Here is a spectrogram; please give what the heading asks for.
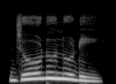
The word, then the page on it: ಜಡಿನುಡಿ: Kannada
